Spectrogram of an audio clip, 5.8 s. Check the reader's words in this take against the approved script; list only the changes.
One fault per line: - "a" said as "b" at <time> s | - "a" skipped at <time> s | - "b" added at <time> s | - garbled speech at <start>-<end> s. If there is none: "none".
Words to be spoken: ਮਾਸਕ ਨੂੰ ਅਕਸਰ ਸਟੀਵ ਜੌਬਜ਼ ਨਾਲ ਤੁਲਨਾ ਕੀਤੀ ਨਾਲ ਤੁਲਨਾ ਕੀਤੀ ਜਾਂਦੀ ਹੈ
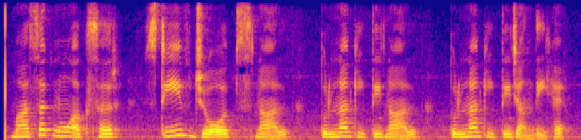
none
